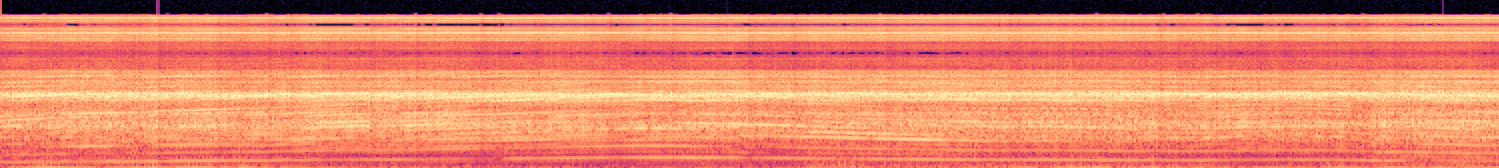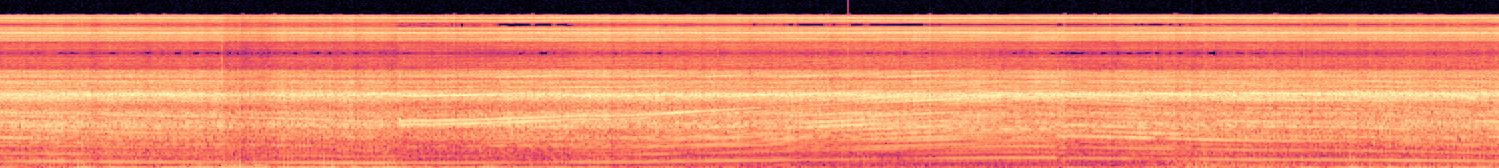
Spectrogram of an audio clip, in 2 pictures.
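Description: Motorcycle engine at track speed, heard from the bike itself. Its note rises and falls slowly as the rider opens and rolls off the throttle through the corners, over a steady rush of wind and road noise.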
